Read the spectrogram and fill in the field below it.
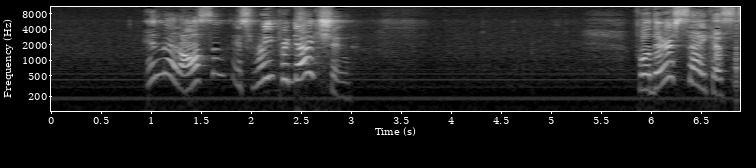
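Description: A middle-aged woman speaks with animation through a microphone.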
